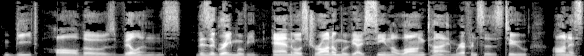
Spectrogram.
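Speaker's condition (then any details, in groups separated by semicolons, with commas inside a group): No condition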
